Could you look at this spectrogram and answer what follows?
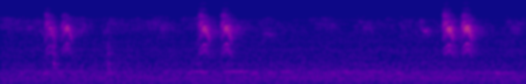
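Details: Little owl at Bostonia Village, Corfu, Greece, giving shrill high double notes, each pair clipped and bright, repeated roughly every two seconds with a fainter single note between; low steady hum beneath.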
